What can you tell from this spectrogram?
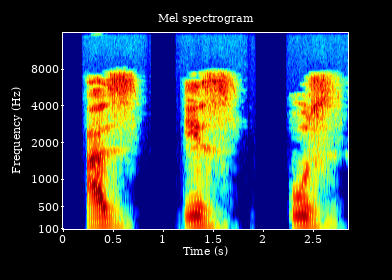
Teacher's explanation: اب یہ زا ہے، زا، اس کو ہارڈ کر کے پڑھیں گے، تھوڑا سخت کر کے سیٹی کی آواز سے۔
